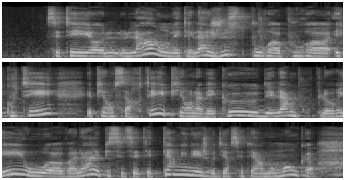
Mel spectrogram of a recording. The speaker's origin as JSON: {"language": "French", "country": "Albania", "tie": "born or raised there", "moved": "yes", "lives_now": "France", "said": "Moi, je viens d'Albanie. Je suis née, j'ai grandi là-bas, mais ça fait quand même 23 ans que je suis en France."}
